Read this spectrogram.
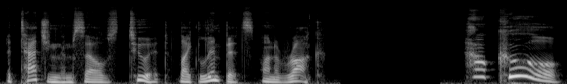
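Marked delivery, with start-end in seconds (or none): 4.6-5.6 very high, loud squeal of delight; high-pitched, delighted shriek; excited scream. A narrator's reading. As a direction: squeal it, thrilled. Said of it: "screamed Sam".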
